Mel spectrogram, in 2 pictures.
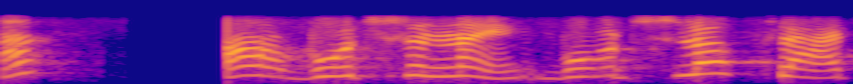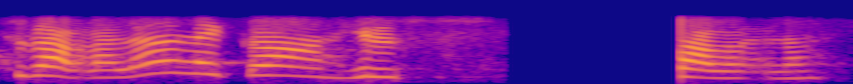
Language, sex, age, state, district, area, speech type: Telugu, female, 18-30, Telangana, Mulugu, urban, conversation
